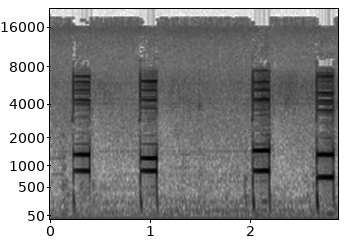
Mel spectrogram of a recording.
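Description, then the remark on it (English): Four short telephone keypad tones beep in an uneven sequence as a special 800 number is dialed, each a crisp dual-pitched burst, clear with quiet gaps between presses and no voices. “Let's call that special 800 number that Rebel was so kind to bring down to the studio.”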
